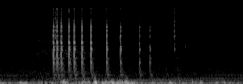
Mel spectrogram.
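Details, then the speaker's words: Kawasaki Vulcan 1700 Voyager/Vaquero/Nomad clutch, master cylinder cover removed: quick run of dry creaking clicks as the lever is pulled, from a dry, dirty clutch pushrod; cured by cleaning it and applying a little oil. "make sure i don't see any air bubbles or anything that just pop out a little creaking noise huh"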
